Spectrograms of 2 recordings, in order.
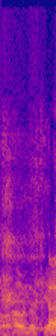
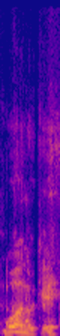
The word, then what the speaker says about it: Roanoke: And then once I was all set and the series was set, I realized that the actual name was not Raonoke but Roanoke.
